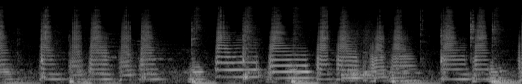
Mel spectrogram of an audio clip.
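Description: Brass band music in a jazz style, with trombone and trumpet playing a tune of short notes.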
